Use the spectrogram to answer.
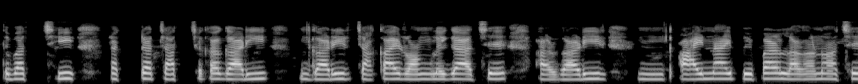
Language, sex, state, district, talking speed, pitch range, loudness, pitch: Bengali, male, West Bengal, North 24 Parganas, 125 wpm, 240-255 Hz, -17 LUFS, 250 Hz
